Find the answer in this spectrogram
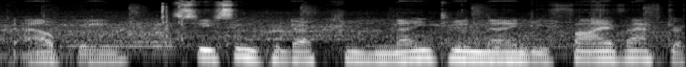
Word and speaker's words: Alpine: If there's a hint of petrol in your veins, you might recall the original Alpine A110.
